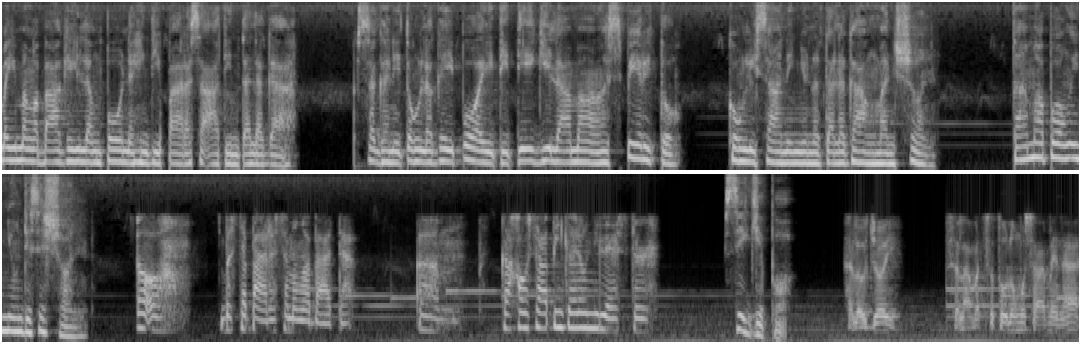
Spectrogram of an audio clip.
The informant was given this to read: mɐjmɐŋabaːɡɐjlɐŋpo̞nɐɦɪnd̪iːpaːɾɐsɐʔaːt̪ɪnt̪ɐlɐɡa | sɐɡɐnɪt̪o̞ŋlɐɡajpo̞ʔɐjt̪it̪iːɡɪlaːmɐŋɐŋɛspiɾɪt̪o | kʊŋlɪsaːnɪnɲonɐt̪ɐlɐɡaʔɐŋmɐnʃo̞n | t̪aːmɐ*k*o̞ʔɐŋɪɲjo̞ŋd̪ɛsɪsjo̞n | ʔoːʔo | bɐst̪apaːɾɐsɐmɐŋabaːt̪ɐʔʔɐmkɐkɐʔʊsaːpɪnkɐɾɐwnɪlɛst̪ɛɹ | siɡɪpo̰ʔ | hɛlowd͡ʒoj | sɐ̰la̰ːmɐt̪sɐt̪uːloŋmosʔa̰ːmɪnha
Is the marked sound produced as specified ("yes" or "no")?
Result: no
